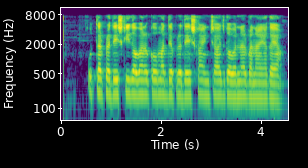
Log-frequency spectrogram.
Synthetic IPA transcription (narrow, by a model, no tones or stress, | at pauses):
ʊt̪ːəɾpɾəd̪eːʃkiɡɐʋəɾnəɾkomɐd̪ʱjəpɾɐd̪eːʃkaɪ̃ɲt͡ʃaːɾd͡ʒɡɐʋəɾnəɾbɐnaːjaɡɐjaː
